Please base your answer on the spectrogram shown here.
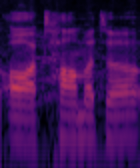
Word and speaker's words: Automata: and PC video game near automata or auto Mata depending on who you ask on pronunciation I also play mikazuki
